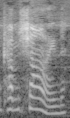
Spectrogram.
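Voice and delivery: usual speaking voice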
